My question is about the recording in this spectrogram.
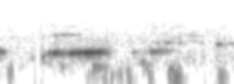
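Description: A bird cooing in low, wavering calls, the loudest call running from about half a second to one second in.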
